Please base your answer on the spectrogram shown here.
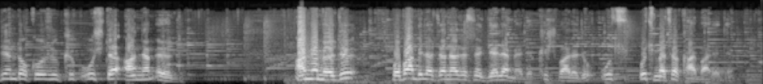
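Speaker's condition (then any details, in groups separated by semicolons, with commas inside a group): No condition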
